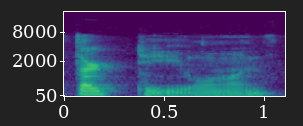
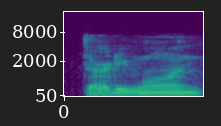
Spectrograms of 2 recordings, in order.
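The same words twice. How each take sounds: First: The middle consonant is a clear T. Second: The middle consonant sounds like a D. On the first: "instead of going" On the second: "we go"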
